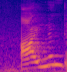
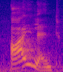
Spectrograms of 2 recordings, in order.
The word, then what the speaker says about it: island: আইল্যান্ড একটা নতুন শব্দ, মানেটা তোমরা জেনে নাও। এ আই এস এল এ এন ডি, এস এর উচ্চারণ নেই। আইল্যান্ড কথাটির মানে হচ্ছে চতুর্দিকে সমুদ্র বা জলবেষ্টিত ভূমি, সেটিকে বলা হয় আইল্যান্ড।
